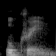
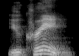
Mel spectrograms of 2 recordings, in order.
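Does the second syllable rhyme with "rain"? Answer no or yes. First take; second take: no; yes. First: The second syllable does not rhyme with rain. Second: The second syllable rhymes with rain. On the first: The speaker calls it wrong. "Some of you may have noticed he says U- Ukraine" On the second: The speaker calls it right. "it's Ukraine"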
